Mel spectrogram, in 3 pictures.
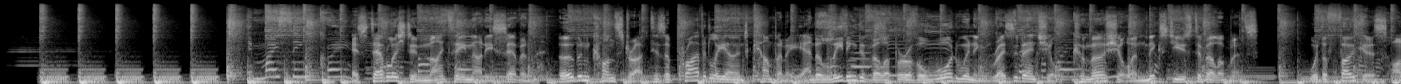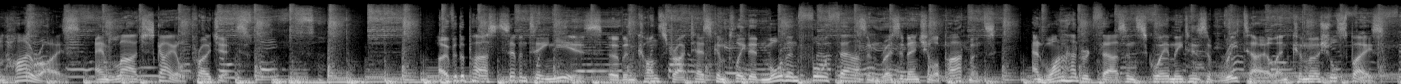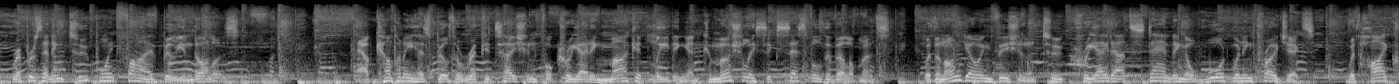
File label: english australian corporate videos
